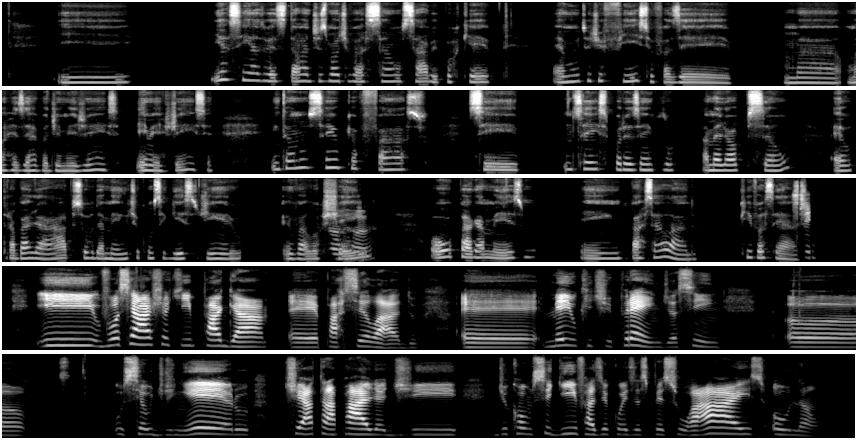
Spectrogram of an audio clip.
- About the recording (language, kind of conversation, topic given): Portuguese, advice, Como posso priorizar pagamentos e reduzir minhas dívidas de forma prática?
- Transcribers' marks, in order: tapping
